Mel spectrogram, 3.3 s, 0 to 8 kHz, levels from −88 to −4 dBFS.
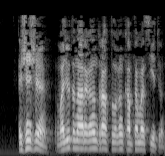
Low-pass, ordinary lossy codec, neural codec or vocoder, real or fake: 7.2 kHz; MP3, 24 kbps; none; real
